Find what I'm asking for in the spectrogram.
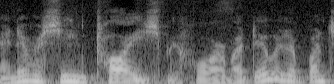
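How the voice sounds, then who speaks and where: Somewhat breathy and lively in intonation, a man speaks at a moderate pace. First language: Nlaka'pamux. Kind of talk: interview storytelling. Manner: halting.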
